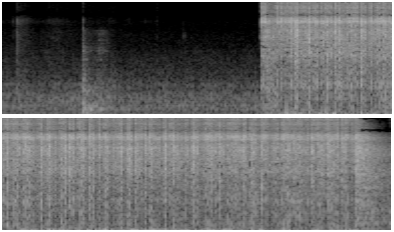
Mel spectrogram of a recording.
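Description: MIG welding gun running an arc on steel: the arc strikes suddenly about two and a half seconds in and runs steadily for about five seconds before cutting off.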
